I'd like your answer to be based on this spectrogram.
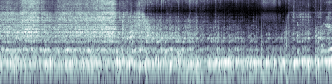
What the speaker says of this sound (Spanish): empieza a salir aire en vez de agua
